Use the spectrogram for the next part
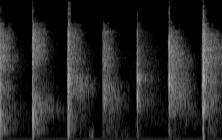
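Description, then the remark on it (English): A single person clapping in a steady, even rhythm as a round of applause for Roy Williams, retired coach of the North Carolina men's basketball team: about seven sharp, bright claps roughly a third of a second apart, each ringing briefly before the next, with no voices. “I'm gonna give a round of applause”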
